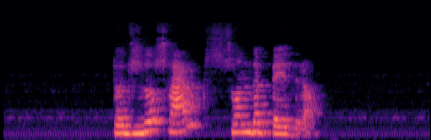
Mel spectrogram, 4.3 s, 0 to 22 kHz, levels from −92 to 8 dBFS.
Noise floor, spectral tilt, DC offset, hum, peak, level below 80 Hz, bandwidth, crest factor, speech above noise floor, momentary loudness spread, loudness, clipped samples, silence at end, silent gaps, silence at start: -65 dBFS; -7.5 dB/octave; under 0.1%; none; -8 dBFS; -72 dBFS; 6.4 kHz; 16 dB; 43 dB; 16 LU; -23 LUFS; under 0.1%; 1.1 s; none; 1.15 s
